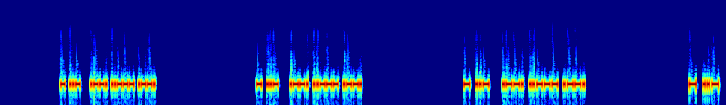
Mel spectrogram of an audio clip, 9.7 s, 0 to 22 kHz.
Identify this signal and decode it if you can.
Morse code, heard as a keyed tone, about 52 wpm, 700 Hz. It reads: TU P2P TU P2P TU P2P TU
